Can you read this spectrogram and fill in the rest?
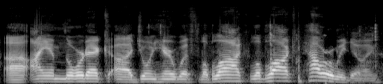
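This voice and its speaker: A man's voice: medium pitch, normal speed, highs cut off. Chatty young man hosting a podcast. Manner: chatty, loose, lots of fillers. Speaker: podcast host. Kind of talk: casual hockey podcast chat.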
